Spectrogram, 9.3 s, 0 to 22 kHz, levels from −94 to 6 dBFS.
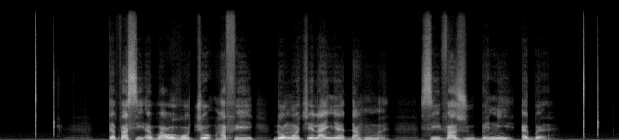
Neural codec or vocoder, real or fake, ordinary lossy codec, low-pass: autoencoder, 48 kHz, 128 numbers a frame, DAC-VAE, trained on Japanese speech; fake; none; 19.8 kHz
